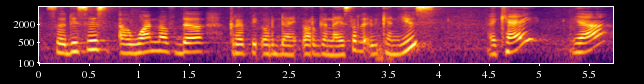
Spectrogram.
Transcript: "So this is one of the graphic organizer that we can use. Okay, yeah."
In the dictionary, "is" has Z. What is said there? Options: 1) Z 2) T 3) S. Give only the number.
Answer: 3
